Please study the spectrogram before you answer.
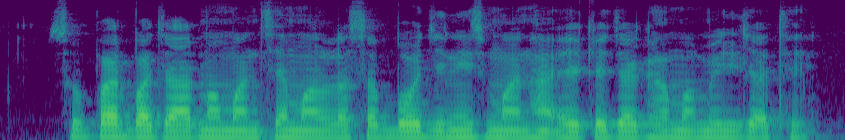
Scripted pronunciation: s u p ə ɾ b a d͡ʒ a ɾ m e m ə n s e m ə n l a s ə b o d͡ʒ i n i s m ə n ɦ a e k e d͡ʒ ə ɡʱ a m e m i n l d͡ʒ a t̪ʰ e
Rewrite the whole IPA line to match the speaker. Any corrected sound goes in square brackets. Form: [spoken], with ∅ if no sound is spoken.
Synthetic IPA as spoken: s u p ə ɾ b a d͡ʒ a ɾ m e m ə n s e m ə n l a s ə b o d͡ʒ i n i s m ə n ɦ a e k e d͡ʒ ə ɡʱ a m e m i [∅] l d͡ʒ a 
